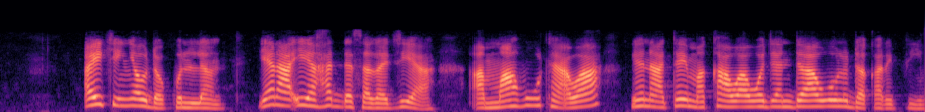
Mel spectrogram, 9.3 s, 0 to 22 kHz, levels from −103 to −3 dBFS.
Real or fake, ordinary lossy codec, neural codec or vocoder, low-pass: fake; none; codec, 24 kHz, 0.9 kbps, WavTokenizer, medium speech release version 1; 7.2 kHz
